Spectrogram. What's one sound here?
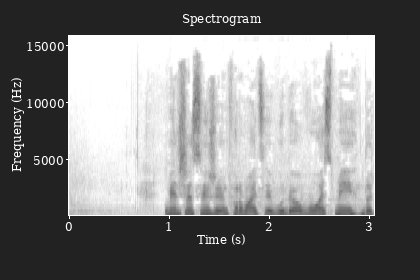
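A woman speaks clearly into a microphone in a calm, even newsreader's voice.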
